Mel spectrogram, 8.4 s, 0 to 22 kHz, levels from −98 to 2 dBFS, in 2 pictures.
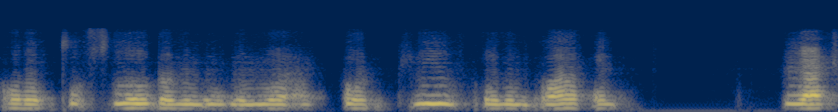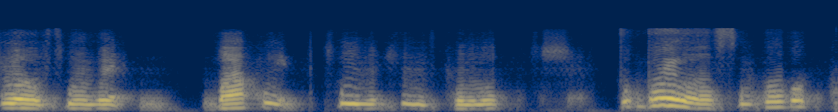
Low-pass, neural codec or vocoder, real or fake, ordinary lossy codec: none; codec, 16 kHz, 0.5 kbps, FreqCodec, smaller model; fake; none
